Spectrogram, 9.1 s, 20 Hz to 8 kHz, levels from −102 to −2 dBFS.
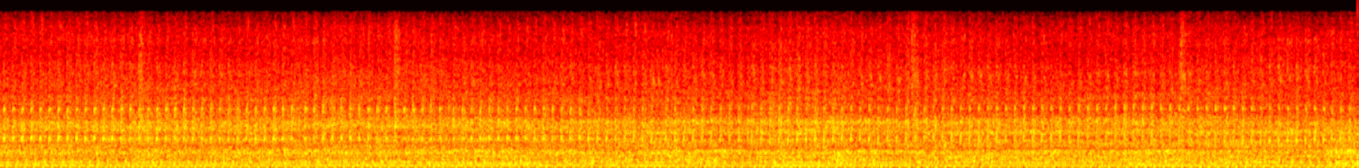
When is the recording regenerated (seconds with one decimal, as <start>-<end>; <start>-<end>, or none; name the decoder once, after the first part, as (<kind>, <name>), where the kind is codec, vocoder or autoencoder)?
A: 2.0-3.0 (autoencoder, DAC-VAE)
